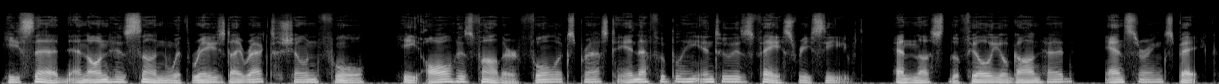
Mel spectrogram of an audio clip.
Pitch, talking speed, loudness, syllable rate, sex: 100 Hz, 145 wpm, -20 LUFS, 3.8 syllables/s, male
